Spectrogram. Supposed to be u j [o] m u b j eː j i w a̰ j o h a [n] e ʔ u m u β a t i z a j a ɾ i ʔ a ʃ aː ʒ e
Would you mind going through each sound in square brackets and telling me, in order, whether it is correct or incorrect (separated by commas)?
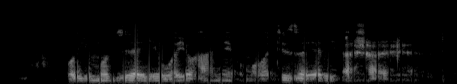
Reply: incorrect, correct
